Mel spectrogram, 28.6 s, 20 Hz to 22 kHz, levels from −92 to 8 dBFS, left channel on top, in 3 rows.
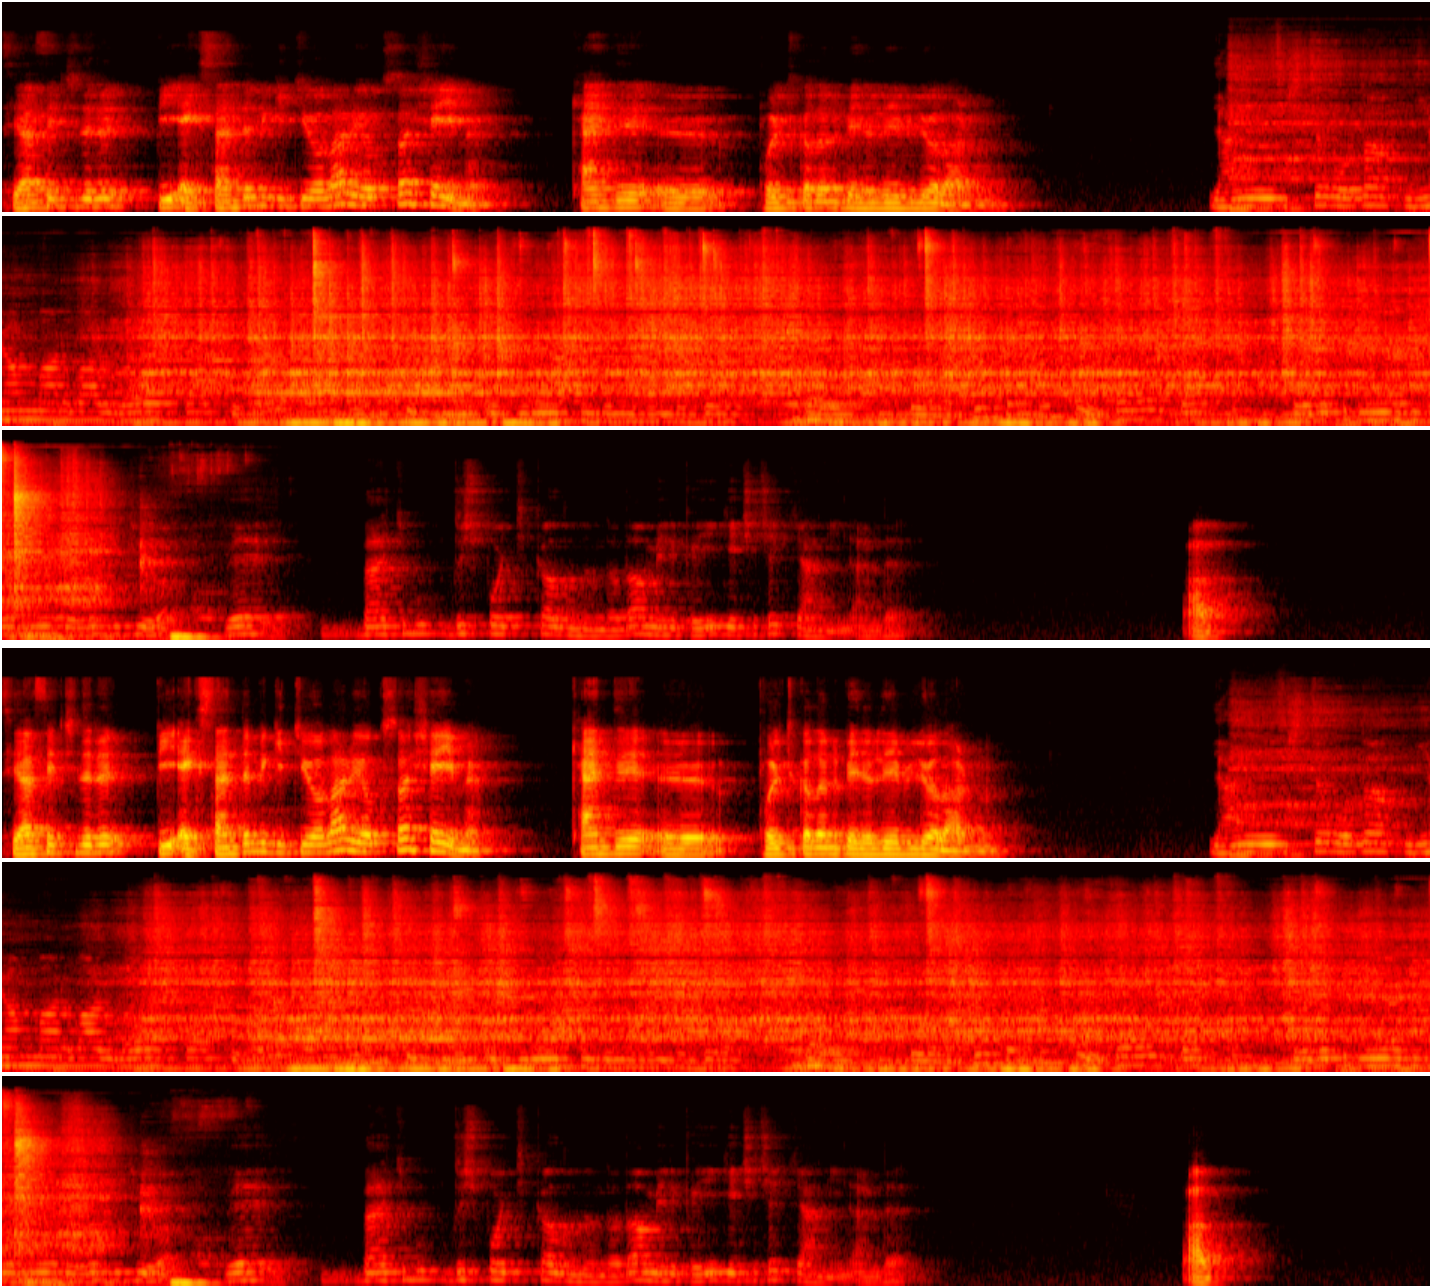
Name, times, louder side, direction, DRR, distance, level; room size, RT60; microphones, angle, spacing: voice 1, 0.1-3.2 3.8-6.6 26.9-27.1, right 5 dB, 70° right, 9 dB, 0.3 m, -29 dB
voice 2, 8.1-14.5 14.8-20.9 21.2-25.1, right 1 dB, ahead, 2 dB, 0.4 m, -43 dB
sound 1, 8.2-20.6, left 2 dB, 70° left, 0.8 m, -32 dB
3.2 x 2.8 x 4.5 m, 0.72 s
head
